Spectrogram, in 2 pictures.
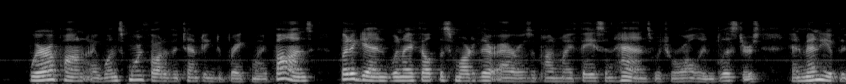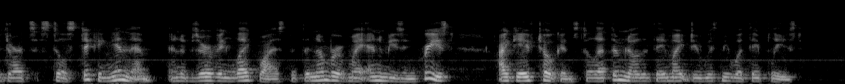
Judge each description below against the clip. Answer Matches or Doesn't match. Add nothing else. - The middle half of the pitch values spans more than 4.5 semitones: Doesn't match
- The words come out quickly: Matches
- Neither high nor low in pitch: Matches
